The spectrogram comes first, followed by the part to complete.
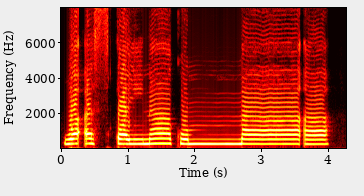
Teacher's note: آخری میں میم ساکن ہے، پھر حرف المیم ہے کلمت ماءً میں، جو کہ یہاں حکم ہوا ادغام متماثلین صغیر. ہم پہلے میم کو دوسرے میم میں ملا کے ایک ہی میم پڑھیں گے غنہ اور تشدید کے ساتھ.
